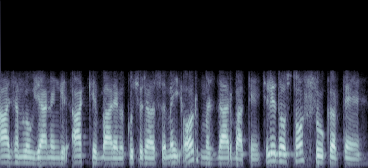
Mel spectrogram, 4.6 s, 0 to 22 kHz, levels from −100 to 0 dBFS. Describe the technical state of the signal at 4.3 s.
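At 4.3 s, as across the whole clip, the speech has passed through a G.729 codec, whose rough, buzzy quality fits an 8 kbit/s link. It rebuilds each 10 ms frame from a filter, pitch predictor and sparse pulses, leaving roughly telephone band (200 Hz to 3.4 kHz), nothing above 3.5 kHz, and a plainly synthetic roughness.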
